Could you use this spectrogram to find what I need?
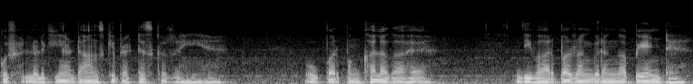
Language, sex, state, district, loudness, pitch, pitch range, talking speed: Hindi, male, Uttar Pradesh, Lalitpur, -15 LUFS, 95 Hz, 95-100 Hz, 145 wpm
